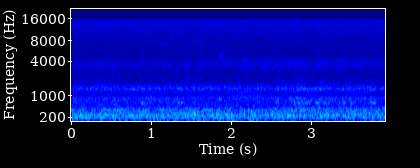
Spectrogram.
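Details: Steady low rumble of a passing vehicle or aircraft engine fills the recording, with no animal voice audible.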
